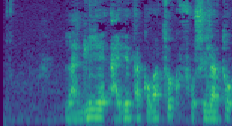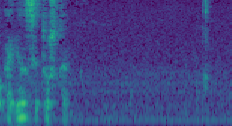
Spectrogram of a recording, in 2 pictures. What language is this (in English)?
Basque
